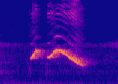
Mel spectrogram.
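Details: A pet African grey parrot indoors gives a clear whistle: a short rising note, a brief gap, then a longer note that rises and slides smoothly down, lasting about a second.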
